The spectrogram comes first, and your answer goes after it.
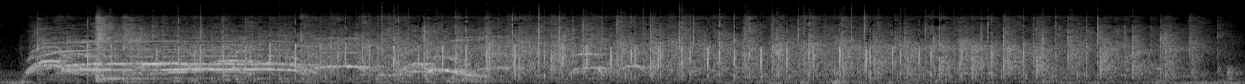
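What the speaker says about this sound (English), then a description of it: "Our next reader is not a first-time reader, but is a reader that deserves a very warm round of applause." An audience at an open mic reading breaks into loud, sustained applause with some cheering. The clapping starts abruptly and fades gradually over about ten seconds.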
